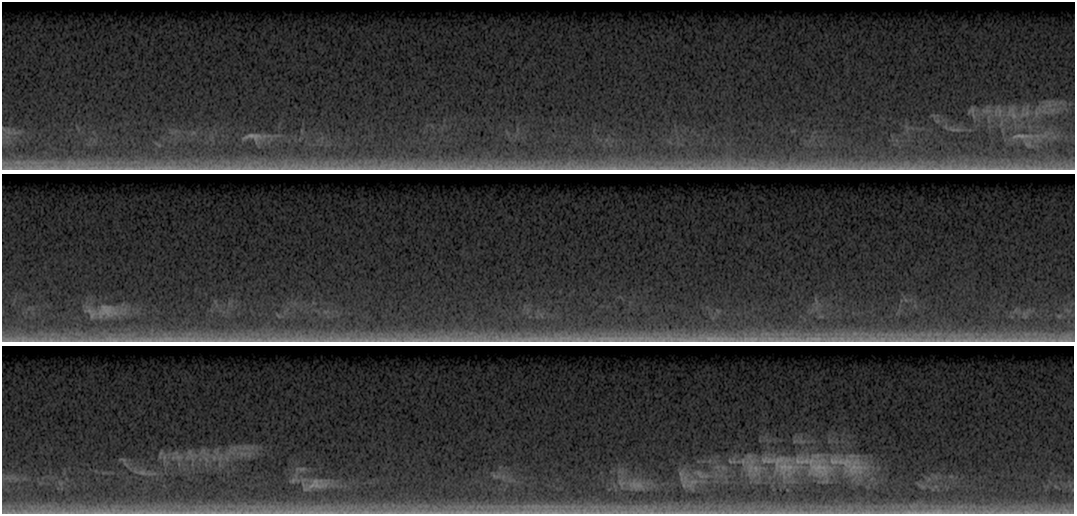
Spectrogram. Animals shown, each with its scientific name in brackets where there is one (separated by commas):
Red-eyed Vireo (Vireo olivaceus), Ovenbird (Seiurus aurocapilla), Black-throated Blue Warbler (Setophaga caerulescens)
